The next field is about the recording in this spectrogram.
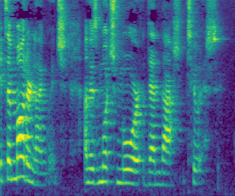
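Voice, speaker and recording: The woman talks at a medium pitch with ordinary pitch variation. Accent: Irish. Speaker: Irish language teacher. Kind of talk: casual explainer talk to camera.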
